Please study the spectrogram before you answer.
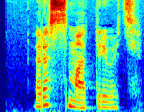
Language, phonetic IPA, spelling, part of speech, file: Russian, [rɐsːˈmatrʲɪvətʲ], рассматривать, verb, Ru-рассматривать.ogg
- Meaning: 1. to look at, to peruse, to examine 2. to regard, to consider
